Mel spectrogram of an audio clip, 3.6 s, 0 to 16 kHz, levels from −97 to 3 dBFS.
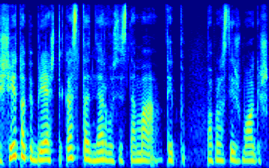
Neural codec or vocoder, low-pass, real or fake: none; 14.4 kHz; real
